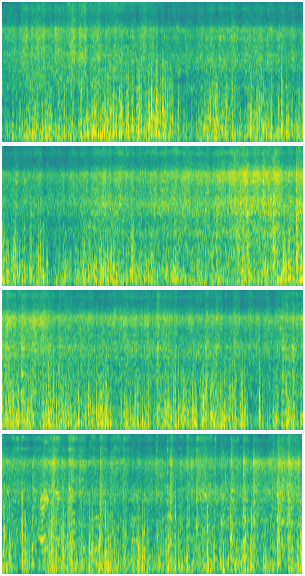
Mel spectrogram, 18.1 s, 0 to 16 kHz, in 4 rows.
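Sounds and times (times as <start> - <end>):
train rumbling: 0.0 - 18.0
wind on microphone: 0.0 - 18.0.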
